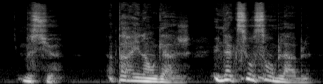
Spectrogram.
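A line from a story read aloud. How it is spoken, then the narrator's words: Outraged countess exclaiming. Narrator (French): s'écria la comtesse outrée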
